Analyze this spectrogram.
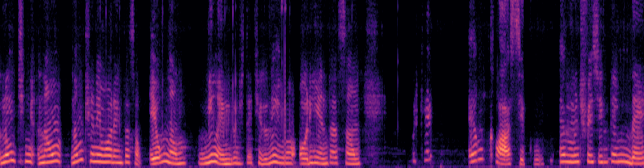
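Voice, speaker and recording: The recording of this woman sounds dry and close, without any echo. She talks at a moderate speed. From Ceará, Brazil. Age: 20s. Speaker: book content creator. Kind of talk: casual talk to camera.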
